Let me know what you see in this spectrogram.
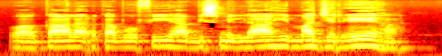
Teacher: اور اس میں امالہ کی جو قسم ہے کہ اس کو الف کو یا کی طرف نسبت دے کے پڑھیں گے، لیکن مکمل یا نہیں پڑھیں گے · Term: الف الامالہ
